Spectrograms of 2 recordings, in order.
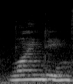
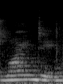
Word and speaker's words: winding: Now, actually, this title can be pronounced 2 ways, either as winding relating to the clock function, or winding referring to the fan blade.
